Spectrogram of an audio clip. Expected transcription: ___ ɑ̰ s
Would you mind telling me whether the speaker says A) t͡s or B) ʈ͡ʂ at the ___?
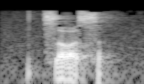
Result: A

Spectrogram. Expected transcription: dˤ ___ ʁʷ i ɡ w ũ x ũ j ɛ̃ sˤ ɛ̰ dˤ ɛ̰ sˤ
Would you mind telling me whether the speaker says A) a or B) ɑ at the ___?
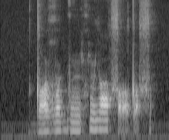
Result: A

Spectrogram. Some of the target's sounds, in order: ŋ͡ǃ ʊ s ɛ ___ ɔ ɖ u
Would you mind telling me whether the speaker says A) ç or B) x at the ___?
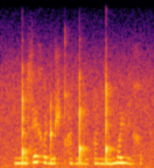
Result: B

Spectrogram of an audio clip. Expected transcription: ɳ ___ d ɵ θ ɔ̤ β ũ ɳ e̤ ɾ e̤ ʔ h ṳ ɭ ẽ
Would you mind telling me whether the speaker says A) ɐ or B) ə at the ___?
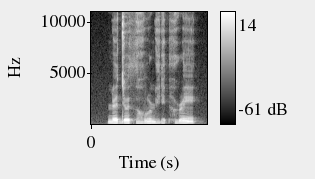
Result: B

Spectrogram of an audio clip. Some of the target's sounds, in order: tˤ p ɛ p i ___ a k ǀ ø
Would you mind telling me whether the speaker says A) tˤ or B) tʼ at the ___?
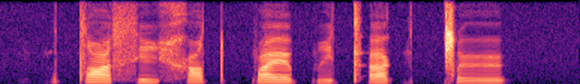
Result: B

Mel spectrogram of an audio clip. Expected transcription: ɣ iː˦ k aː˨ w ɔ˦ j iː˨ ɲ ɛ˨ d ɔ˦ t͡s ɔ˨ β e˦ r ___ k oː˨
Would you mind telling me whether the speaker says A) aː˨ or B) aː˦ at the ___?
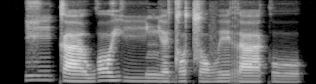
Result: A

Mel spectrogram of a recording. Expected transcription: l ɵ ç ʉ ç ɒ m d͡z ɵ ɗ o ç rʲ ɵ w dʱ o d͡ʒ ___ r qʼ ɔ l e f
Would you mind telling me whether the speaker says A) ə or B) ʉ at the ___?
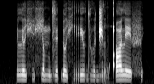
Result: A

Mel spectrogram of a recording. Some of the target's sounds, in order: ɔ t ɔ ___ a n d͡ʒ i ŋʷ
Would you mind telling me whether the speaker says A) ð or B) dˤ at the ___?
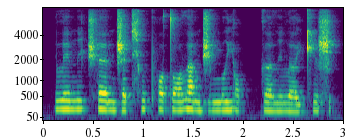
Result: A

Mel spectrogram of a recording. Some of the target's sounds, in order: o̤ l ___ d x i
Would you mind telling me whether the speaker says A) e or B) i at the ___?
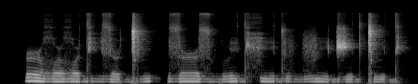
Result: B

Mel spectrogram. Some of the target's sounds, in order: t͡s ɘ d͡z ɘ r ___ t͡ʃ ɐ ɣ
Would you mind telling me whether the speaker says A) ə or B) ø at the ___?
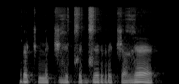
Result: A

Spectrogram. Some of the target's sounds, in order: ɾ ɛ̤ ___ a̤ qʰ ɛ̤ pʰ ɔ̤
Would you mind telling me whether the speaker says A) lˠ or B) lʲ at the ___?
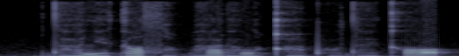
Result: A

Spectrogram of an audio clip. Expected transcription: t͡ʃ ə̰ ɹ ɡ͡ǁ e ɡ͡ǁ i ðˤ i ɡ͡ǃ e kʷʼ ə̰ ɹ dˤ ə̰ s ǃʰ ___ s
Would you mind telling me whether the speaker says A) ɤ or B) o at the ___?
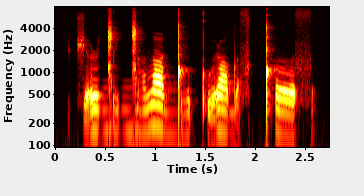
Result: A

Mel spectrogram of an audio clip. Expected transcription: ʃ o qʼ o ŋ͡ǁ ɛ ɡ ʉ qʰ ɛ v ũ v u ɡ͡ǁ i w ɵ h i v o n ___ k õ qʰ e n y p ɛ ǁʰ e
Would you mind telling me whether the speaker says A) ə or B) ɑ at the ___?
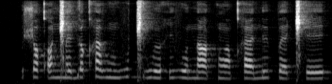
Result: B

